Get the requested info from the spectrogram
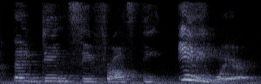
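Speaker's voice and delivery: plain reading voice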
